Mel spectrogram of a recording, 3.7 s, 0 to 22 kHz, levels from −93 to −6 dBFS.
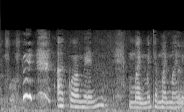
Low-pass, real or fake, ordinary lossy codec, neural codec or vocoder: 9.9 kHz; fake; AAC, 32 kbps; vocoder, 44.1 kHz, 128 mel bands every 512 samples, BigVGAN v2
